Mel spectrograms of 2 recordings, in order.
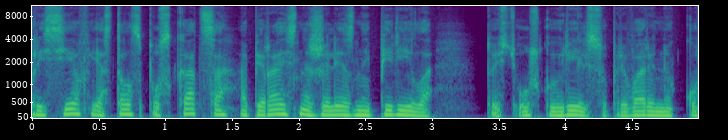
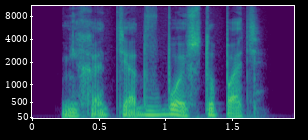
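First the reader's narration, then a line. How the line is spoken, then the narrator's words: Smug muttering. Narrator (Russian): с легким самодовольством пробормотал Никита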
